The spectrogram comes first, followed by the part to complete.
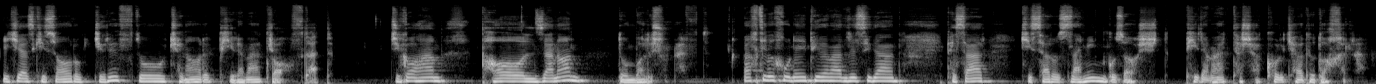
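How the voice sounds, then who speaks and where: A man narrating a children's story in a gentle, measured reading voice. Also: medium pitch.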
